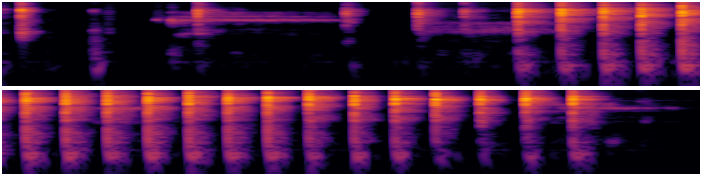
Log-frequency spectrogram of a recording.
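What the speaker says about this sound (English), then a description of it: "I'm gonna look at the hammer before I start it." A hand hammer used in horimono work strikes in a steady, rapid run of about seventeen sharp, close taps, after a few scattered knocks and a brief scraping whine.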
